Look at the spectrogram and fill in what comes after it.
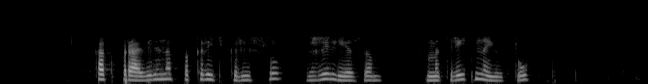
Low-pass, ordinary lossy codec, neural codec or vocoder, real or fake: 3.6 kHz; Opus, 32 kbps; none; real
